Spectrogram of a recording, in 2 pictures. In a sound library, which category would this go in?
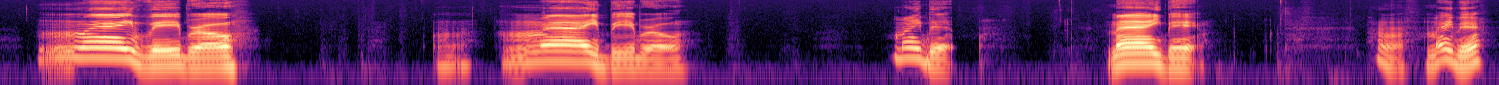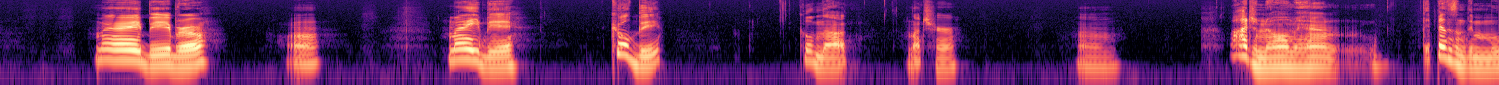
Speech > Solo speech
